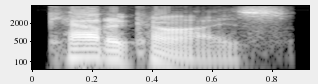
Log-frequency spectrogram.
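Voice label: "catechize", American English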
